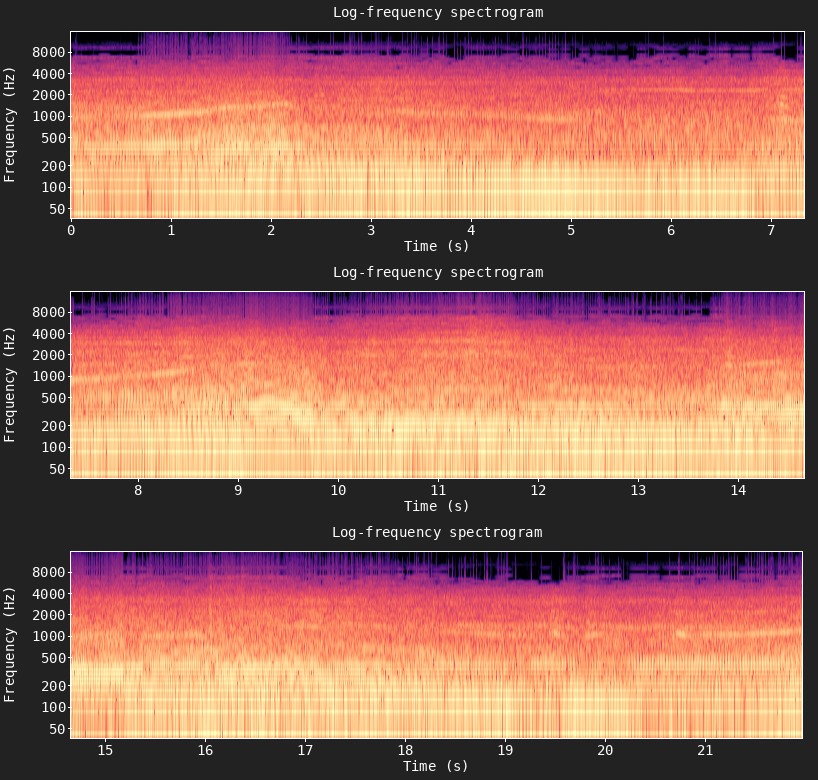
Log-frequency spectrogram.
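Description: A motorcycle engine roars close by, its pitch rising and falling as it speeds up and slows for bends.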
